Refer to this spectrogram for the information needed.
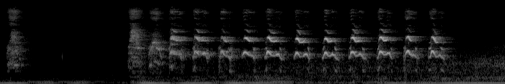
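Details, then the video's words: Pet cockatiel answering a phone call indoors: after a short squawk and a pause, a steady run of about twelve harsh, rhythmic chirps, roughly four per second, in a small room. "Koko the cockatiel fam: Answering a phone call"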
